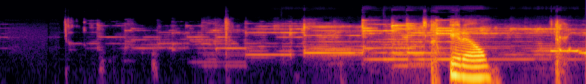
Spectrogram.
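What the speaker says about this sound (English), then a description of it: "I forgot to turn the phone off, so let's do that real quick." A phone ringtone plays a melodic electronic tune that builds in loudness over several seconds, with a person speaking briefly over it.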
